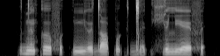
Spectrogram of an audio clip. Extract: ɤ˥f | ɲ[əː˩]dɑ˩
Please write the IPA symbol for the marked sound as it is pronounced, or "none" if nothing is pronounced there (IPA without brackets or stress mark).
əː˩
